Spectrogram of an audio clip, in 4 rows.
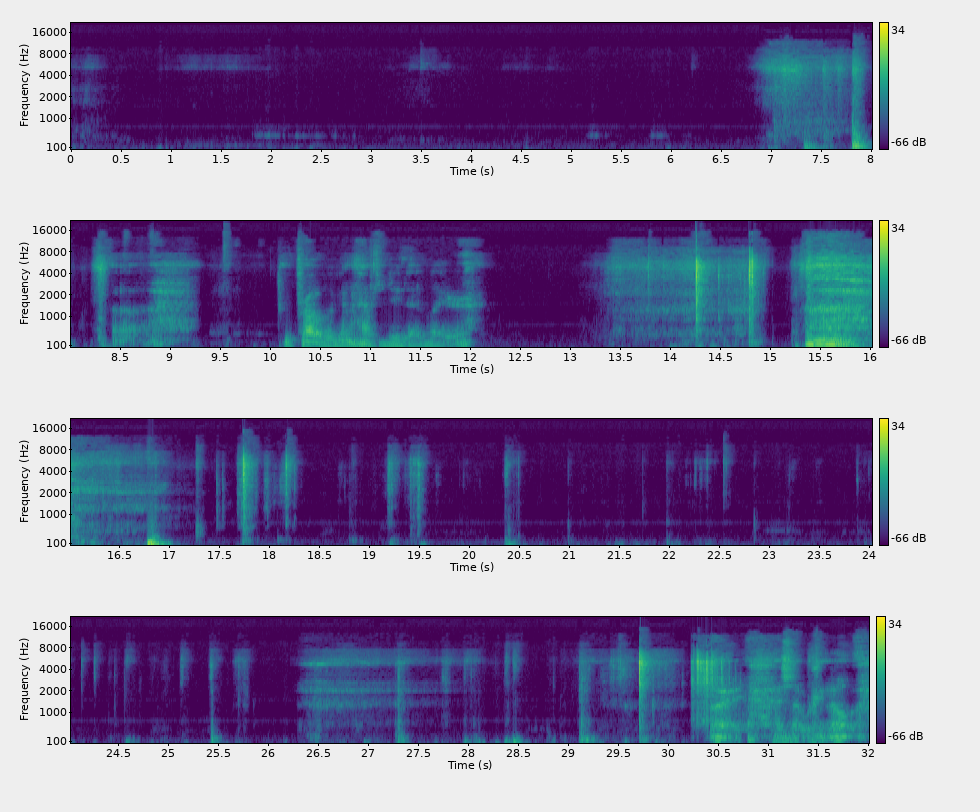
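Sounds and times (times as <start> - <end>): heavy exhaled sigh: 15.3 - 17.0
small objects clicking and tapping: 17.2 - 19.7, 27.7 - 30.5.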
